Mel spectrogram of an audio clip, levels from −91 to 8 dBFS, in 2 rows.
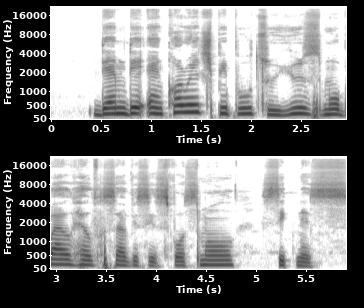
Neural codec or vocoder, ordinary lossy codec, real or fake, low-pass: none; none; real; none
